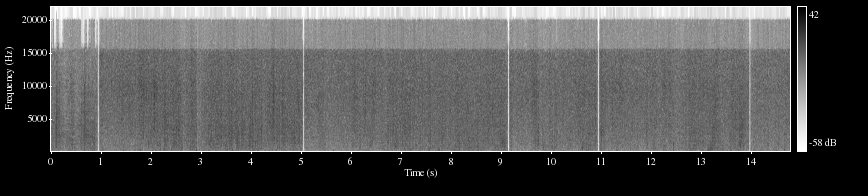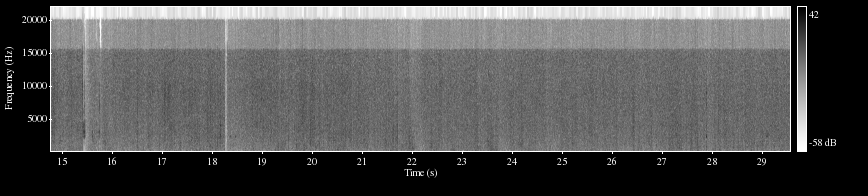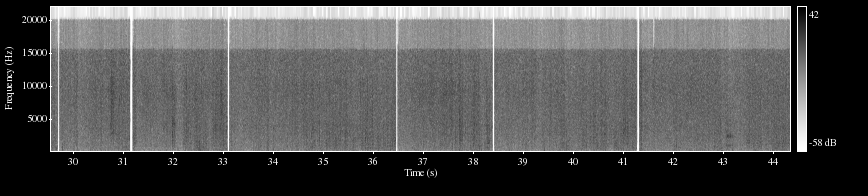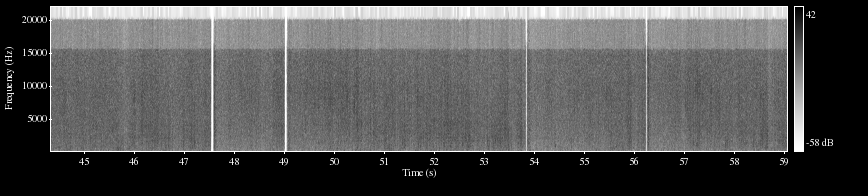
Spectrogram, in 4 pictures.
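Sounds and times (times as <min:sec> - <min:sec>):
pressure washer spraying water: 0:00.0 - 0:33.1.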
